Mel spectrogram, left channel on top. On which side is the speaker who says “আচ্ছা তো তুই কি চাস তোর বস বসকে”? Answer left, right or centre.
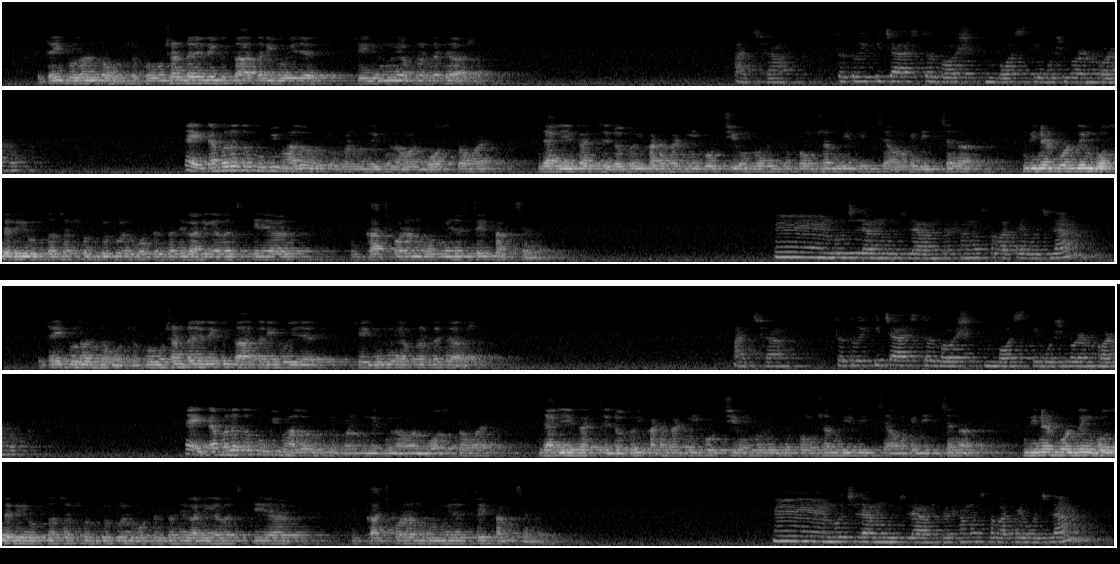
Right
